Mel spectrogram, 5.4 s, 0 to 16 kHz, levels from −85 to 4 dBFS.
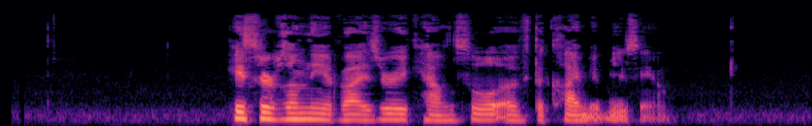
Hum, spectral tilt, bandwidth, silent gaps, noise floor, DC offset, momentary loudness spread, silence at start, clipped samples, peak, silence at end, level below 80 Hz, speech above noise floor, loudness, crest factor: none; -5.5 dB/octave; 11.5 kHz; none; -58 dBFS; under 0.1%; 11 LU; 1.55 s; under 0.1%; -4 dBFS; 1 s; -64 dBFS; 35 dB; -23 LUFS; 22 dB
